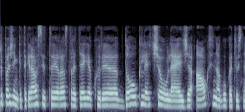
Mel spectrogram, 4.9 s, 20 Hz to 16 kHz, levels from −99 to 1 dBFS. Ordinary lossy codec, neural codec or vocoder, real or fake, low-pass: MP3, 48 kbps; none; real; 7.2 kHz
